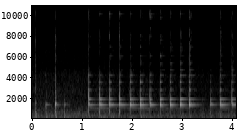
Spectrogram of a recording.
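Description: A metal fork tapping rapidly on a stainless steel bowl, about four or five ringing taps a second, faint at first and then loud from about a second in. It is a food call that a pet rainbow lorikeet is trained to link with food, used to bring him down from a tree.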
